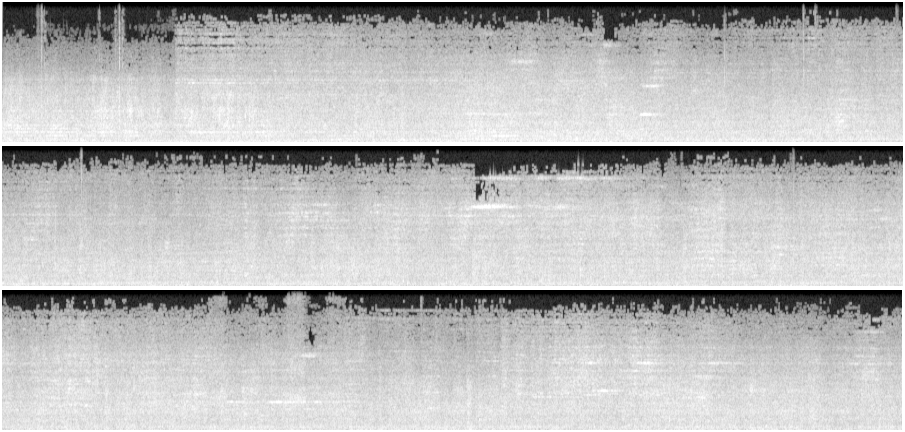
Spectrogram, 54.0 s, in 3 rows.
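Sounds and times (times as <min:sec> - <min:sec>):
train wheels rumbling on rails: 0:00.0 - 0:54.0
high wheel squeals: 0:03.5 - 0:11.4, 0:12.1 - 0:13.4, 0:39.7 - 0:43.2, 0:46.5 - 0:50.4.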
